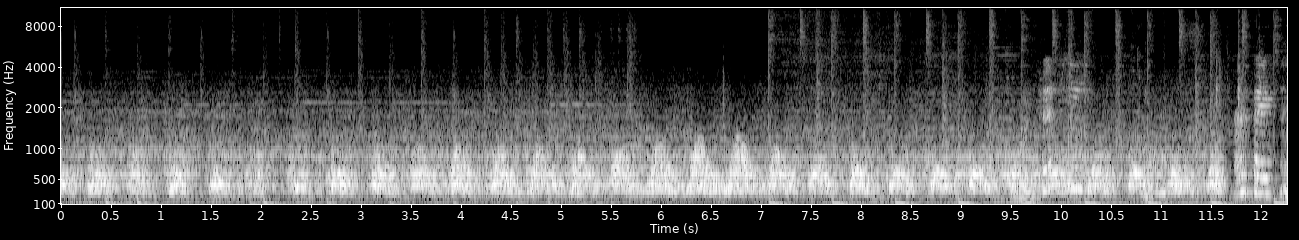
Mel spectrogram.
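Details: Fetal heartbeat on Doppler at a 22-week prenatal midwife checkup, sixth pregnancy: rapid whooshing pulses at about 150 a minute over Doppler hum; mother's checkup reported as all normal.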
